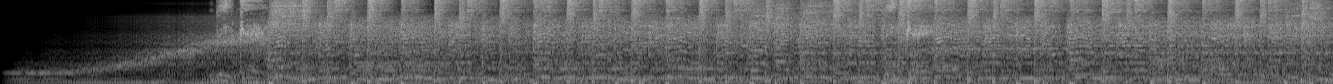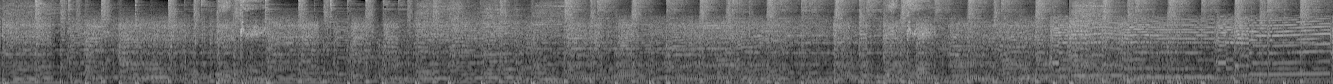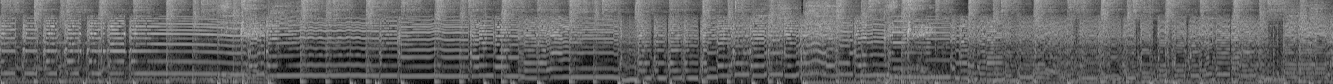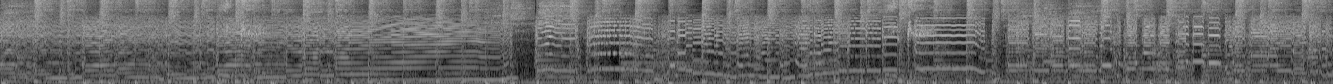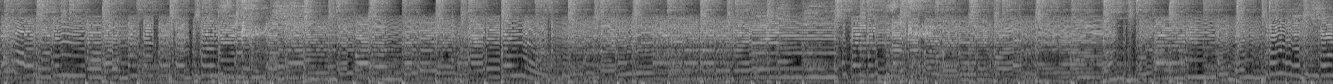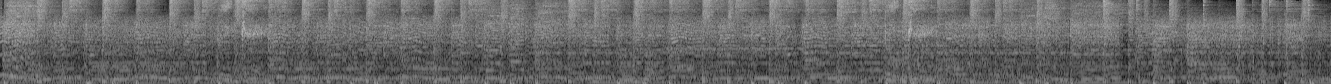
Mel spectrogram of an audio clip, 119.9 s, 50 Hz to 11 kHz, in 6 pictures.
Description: Aeolian/Minor
hard
groovy
powerful
electric guitar
bass guitar
drums
organ
80s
